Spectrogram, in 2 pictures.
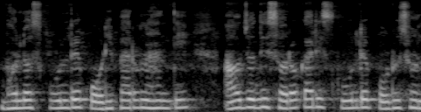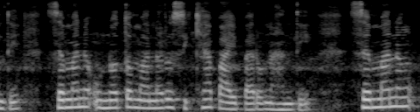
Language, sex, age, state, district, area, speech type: Odia, female, 18-30, Odisha, Kandhamal, rural, spontaneous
